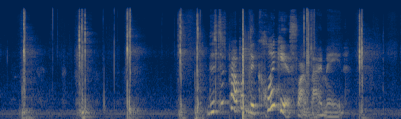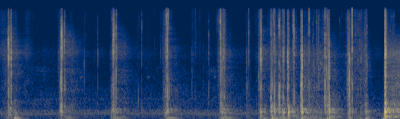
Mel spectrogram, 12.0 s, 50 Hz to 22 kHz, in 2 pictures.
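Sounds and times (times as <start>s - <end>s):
slime clicking and popping: 6.9s - 12.0s.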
